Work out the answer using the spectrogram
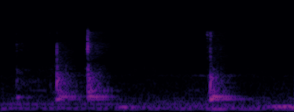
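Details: Honda PCX keyless system after a no-connection fault, revived by jumpering a keyless CPU wire: a few crisp, quiet clicks in quick succession, then silence as the lock solenoid switches off normally via remote, working again without the jumper.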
